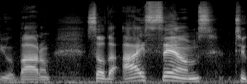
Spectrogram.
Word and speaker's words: iCIMS: One is iCIMS. iCIMS. It's called iCIMS, as a matter of fact. iCIMS Recruiting, and it's spelled ICIMS.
